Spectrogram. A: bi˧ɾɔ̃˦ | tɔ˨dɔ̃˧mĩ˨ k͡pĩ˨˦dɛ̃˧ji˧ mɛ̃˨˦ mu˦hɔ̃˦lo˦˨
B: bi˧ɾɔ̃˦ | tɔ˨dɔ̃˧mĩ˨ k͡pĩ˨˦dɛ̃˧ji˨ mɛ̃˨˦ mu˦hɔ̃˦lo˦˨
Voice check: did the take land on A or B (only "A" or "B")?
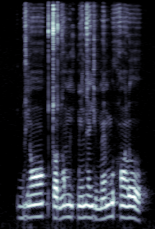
B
